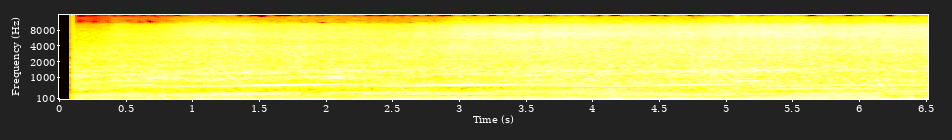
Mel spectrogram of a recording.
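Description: Loud BMW E92 M3 4.0-litre V8 pulling steadily in second gear, its pitch rising slowly, then dropping abruptly near the end as it shifts up to third.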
